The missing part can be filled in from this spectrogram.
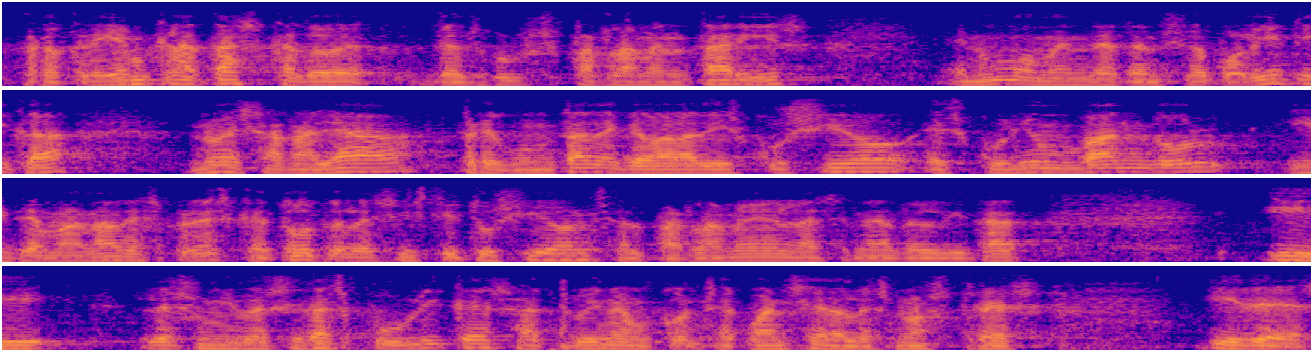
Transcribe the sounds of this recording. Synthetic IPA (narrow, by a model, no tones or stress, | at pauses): pəɾɔkɾejɛmkəlat̪askaðəðəlˠzɣɾupspaɾlamə̃nt̪aɾis | ənumːumẽnd̪ət̪ənsiopulit̪ikanoesanaʎapɾəɣunt̪aðəkɛβaləðiskusioeskuʎiumband̪ul | iðəmanaðəspɾeskət̪ot̪ezləzinst̪it̪usjonsəlˠpaɾlamenləʒənəɾalit̪at̪̚ | i | lezuniβ̞əɾsit̪at͡spuβlikəzak̚t̪uinəmkunsəkwɛnsjəðələznɔst̪ɾəziðees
